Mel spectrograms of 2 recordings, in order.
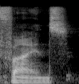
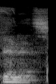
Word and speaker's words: Fiennes: Colin Farrell and Colin Farrell and Academy Award nominee Rafe, not pronounced Ralph, Rafe Fiennes. Not pronounced Finnis.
